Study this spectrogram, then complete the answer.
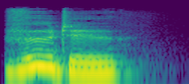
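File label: "voodoo", British English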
